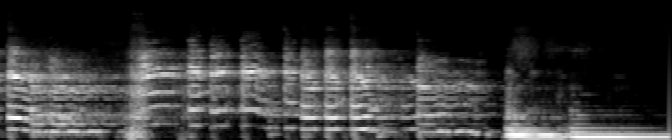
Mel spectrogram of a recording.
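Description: Electric guitar run through a flanger, a little delay and a natural spring reverb, playing bluesy sustained notes and chords with swirling effect, ending on a louder low chord that rings on.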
